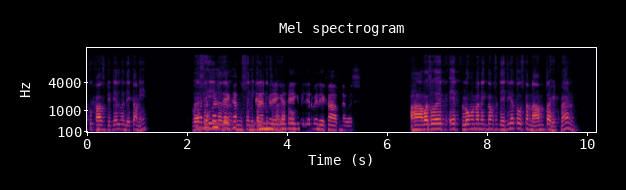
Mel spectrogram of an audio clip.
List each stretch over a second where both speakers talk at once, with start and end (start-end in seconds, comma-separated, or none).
2.2-4.2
